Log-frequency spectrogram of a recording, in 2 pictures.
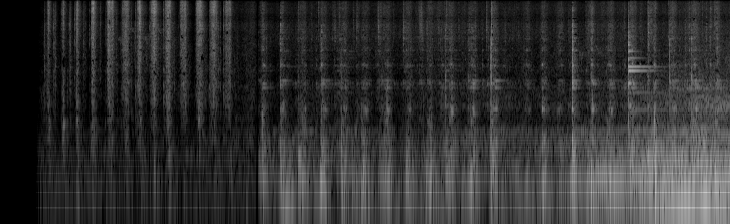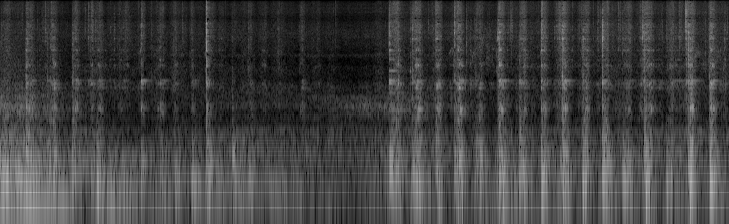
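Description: Wooden chopsticks tossing dried anchovies in a nonstick pan: quick dry clicking and rattling of the small fish against the pan as they are stir-fried over low heat until crisp. The clicking starts about a second in, gives way to a softer hiss in the middle, and picks up again near the end.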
